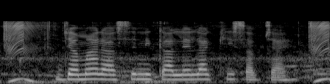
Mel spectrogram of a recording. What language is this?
Magahi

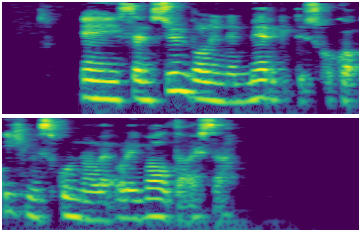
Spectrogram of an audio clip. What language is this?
Finnish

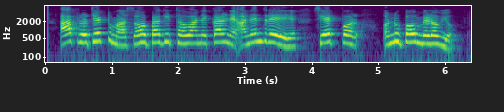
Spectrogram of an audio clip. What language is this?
Gujarati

